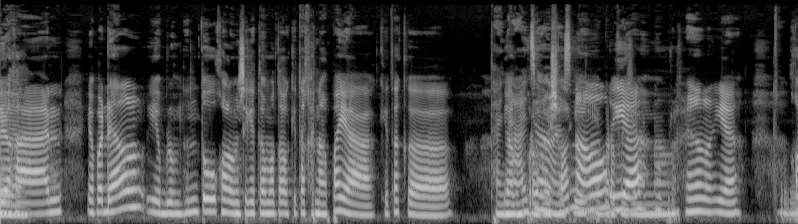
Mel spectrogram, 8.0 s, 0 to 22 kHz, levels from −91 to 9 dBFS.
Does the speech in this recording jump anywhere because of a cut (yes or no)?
no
